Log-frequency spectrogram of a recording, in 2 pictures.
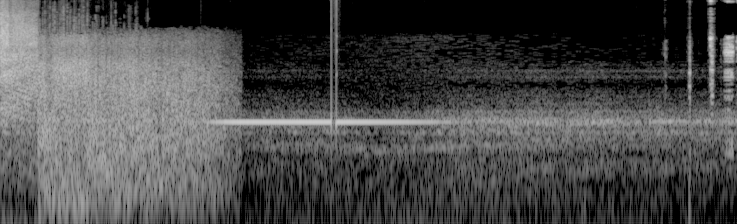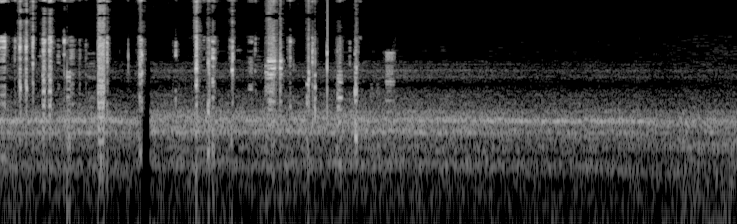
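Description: Cartoon sound effects: a loud explosion-like noise burst that ends about two seconds in. It gives way to a steady high beep-like tone that fades out, then a scattering of sharp clicks and cracks about halfway through, over a faint steady hiss.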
